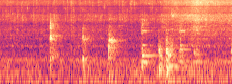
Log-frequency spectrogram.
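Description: A spoon scrapes and stirs a green gram curry base with turmeric and salt in a hot pan, several distinct strokes over a steady sizzle, close and fairly loud with no voices.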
